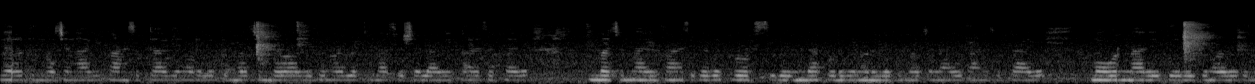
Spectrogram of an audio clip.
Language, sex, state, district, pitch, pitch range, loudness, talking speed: Kannada, female, Karnataka, Belgaum, 200 Hz, 200-205 Hz, -36 LUFS, 155 wpm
